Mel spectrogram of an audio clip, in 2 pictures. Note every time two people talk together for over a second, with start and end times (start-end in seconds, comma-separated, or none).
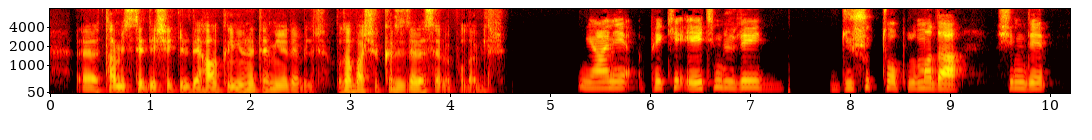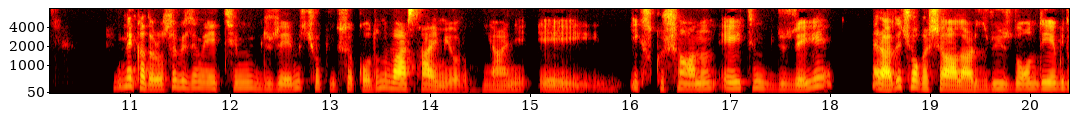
none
